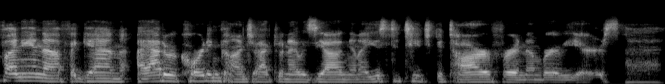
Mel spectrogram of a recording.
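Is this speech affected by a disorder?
Yes: voice loss after throat polyp; polyp from years of singing and talking blocked throat, emergency throat surgery, tracheotomy warned possible; smoker-like voice from throat surgery not smoking, whole voice affected, still recovering.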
